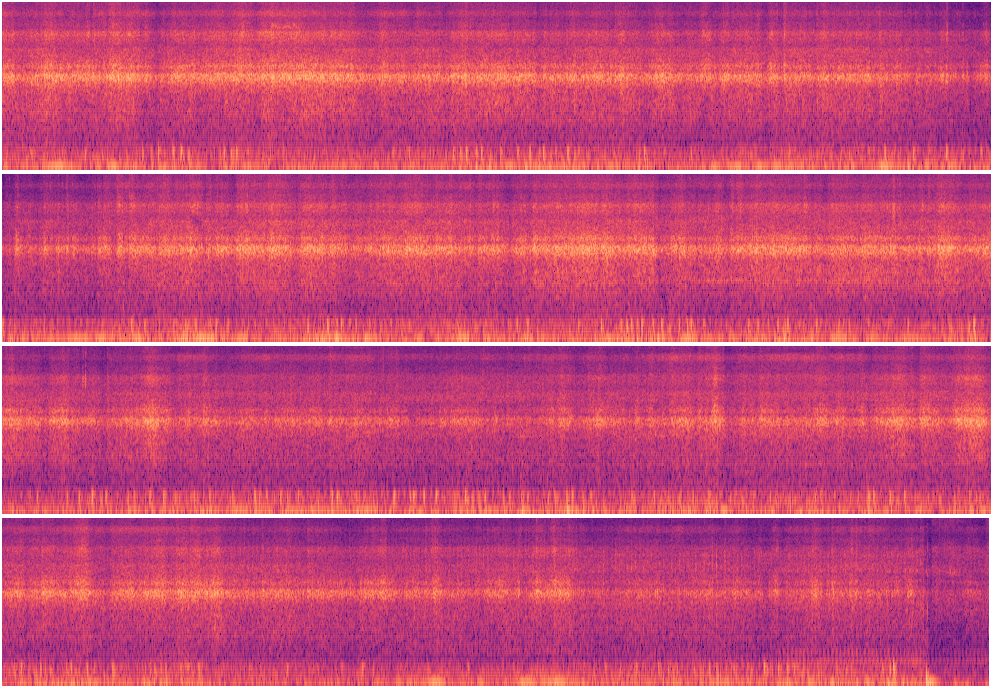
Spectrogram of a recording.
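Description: Enduro motorcycle engine running steadily while riding on a gravel track, with wind buffeting a helmet-mounted camera microphone.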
